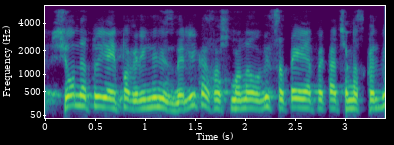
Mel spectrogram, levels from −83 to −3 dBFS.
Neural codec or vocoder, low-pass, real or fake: codec, 44.1 kHz, 3.4 kbps, Pupu-Codec; 5.4 kHz; fake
